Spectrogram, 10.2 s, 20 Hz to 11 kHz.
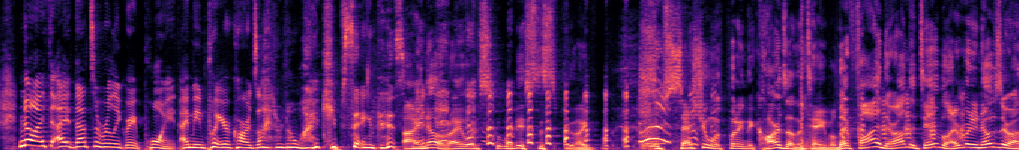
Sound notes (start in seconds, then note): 4.0 laugh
